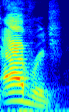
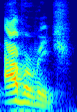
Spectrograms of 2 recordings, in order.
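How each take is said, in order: First: The word is said with two syllables. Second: The word is said with three syllables. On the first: The speaker calls it right. "We say average" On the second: The speaker calls it wrong. "We do not say average. Nobody does that"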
